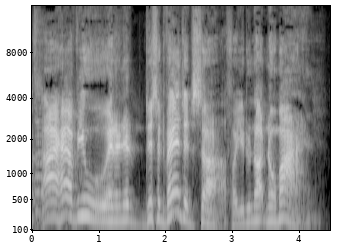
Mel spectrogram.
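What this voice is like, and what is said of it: Fancy posh character accent. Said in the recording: “I could tell by his accent that he was fancy. ... Very fancy.”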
